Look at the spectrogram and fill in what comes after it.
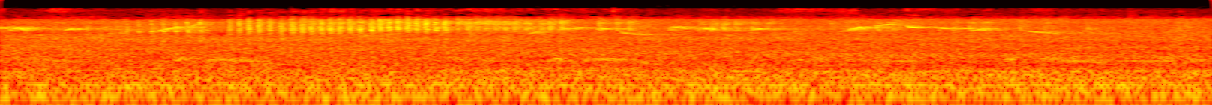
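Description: Birds calling in short chirps that sweep up and down, repeated about every second, with a fast buzzing trill from about one and a half to four seconds in, over a steady low rumble.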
